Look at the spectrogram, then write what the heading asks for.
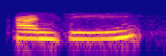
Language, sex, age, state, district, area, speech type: Punjabi, female, 30-45, Punjab, Bathinda, rural, conversation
